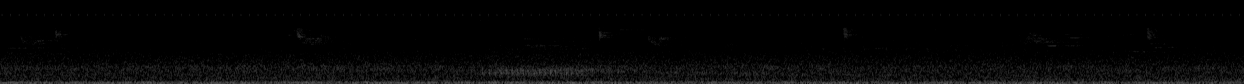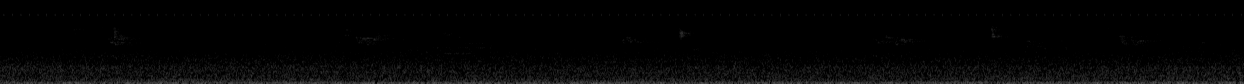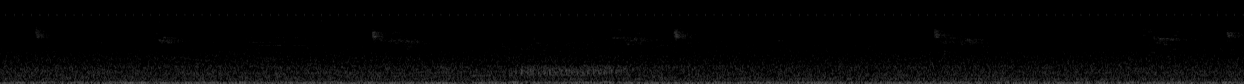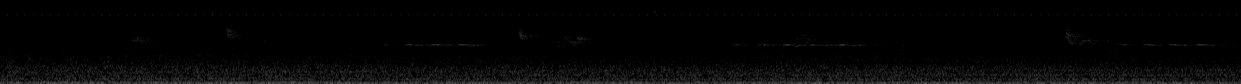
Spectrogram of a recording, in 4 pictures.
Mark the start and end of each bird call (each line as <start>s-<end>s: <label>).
0.0s-7.0s: Red-eyed Vireo (Vireo olivaceus)
5.9s-6.3s: Scarlet Tanager (Piranga olivacea)
8.4s-8.6s: Scarlet Tanager (Piranga olivacea)
10.2s-19.0s: Red-eyed Vireo (Vireo olivaceus)
11.4s-11.7s: Scarlet Tanager (Piranga olivacea)
13.5s-13.8s: Scarlet Tanager (Piranga olivacea)
19.2s-19.4s: Scarlet Tanager (Piranga olivacea)
22.3s-22.6s: Scarlet Tanager (Piranga olivacea)
23.6s-48.4s: Red-eyed Vireo (Vireo olivaceus)
25.2s-25.5s: Scarlet Tanager (Piranga olivacea)
28.5s-28.8s: Scarlet Tanager (Piranga olivacea)
29.9s-31.3s: Pileated Woodpecker (Dryocopus pileatus)
31.6s-31.8s: Scarlet Tanager (Piranga olivacea)
34.2s-34.4s: Scarlet Tanager (Piranga olivacea)
39.4s-39.9s: Scarlet Tanager (Piranga olivacea)
41.0s-42.2s: Tufted Titmouse (Baeolophus bicolor)
42.4s-43.1s: Scarlet Tanager (Piranga olivacea)
44.5s-46.1s: Tufted Titmouse (Baeolophus bicolor)
48.3s-49.7s: Tufted Titmouse (Baeolophus bicolor)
